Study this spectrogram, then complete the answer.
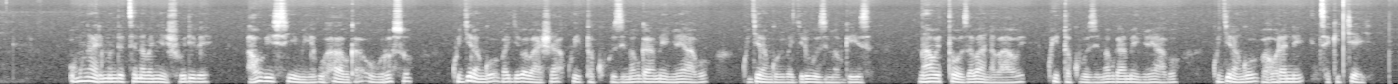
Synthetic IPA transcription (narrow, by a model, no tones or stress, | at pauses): umŋaːɾimunde̞t͡se̞naβaɲe̞ʃuɾiβe̞ | aho̞βiːʃiːmije̞ɡuhaːβɡauβuɾo̞so̞ | kuɟiɾaŋɡo̞βaɟiβaβaːʃakwiːtaku̥βuzimabɡaːme̞ːɲo̞jaːβo̞ | kuɟiɾaŋɡo̞βiβaɟiɾuβuzimabɡiːzḁ | nawe̞tʰo̞ːzaβaːnaβaːwe̞ | kwiːtakuβuzimabɡaːme̞ːɲo̞jaːβo̞ | kuɟiɾaŋɡo̞βaho̞ɾane̞int͡sekice̞ːje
